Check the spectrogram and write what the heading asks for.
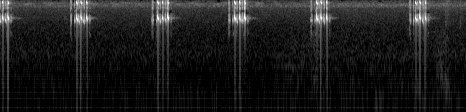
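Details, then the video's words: One lonely cricket chirping alone, a real recording: six short pulsed high chirps, evenly spaced about once a second, each a tight cluster of three or four rapid pulses against a quiet background. "The sound of one lonely cricket"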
